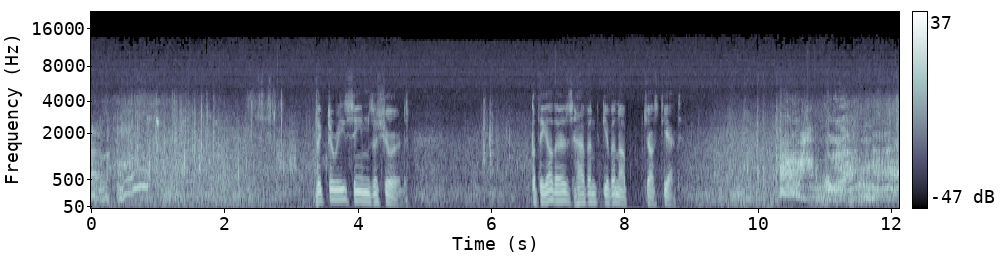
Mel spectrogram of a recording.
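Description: A coyote tears and chews at a carcass up close.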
